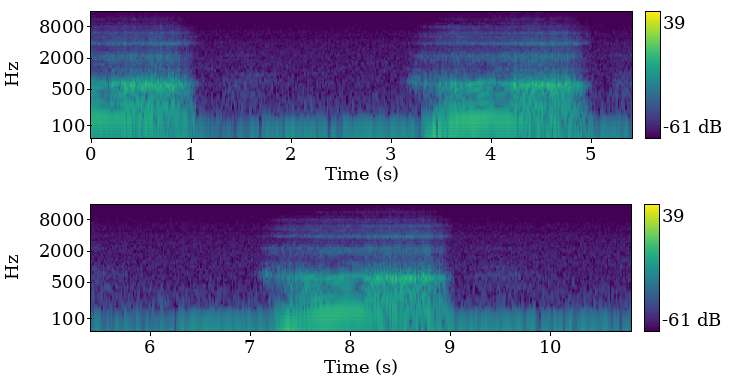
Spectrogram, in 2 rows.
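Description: Deep, rattling snores on each breath in, about 15 a minute, with quiet breathing out between: steady sleep snoring.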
